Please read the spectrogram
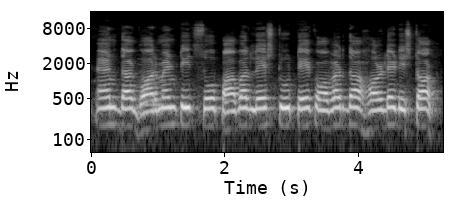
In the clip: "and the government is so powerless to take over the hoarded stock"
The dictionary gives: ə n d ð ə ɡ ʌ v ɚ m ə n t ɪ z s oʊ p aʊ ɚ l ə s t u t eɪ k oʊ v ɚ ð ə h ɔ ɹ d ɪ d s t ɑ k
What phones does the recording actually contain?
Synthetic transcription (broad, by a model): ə n d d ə ɡ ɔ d m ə n t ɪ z s oʊ p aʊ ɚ l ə s t u t eɪ k oʊ v ɚ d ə h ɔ l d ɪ d s t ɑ k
